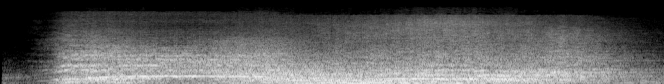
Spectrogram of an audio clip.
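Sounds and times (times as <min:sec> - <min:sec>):
minotaur roar: 0:00.3 - 0:06.6.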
